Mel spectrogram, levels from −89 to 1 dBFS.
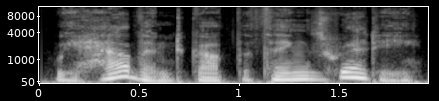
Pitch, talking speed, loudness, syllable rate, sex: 110 Hz, 185 wpm, -18 LUFS, 4.5 syllables/s, male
